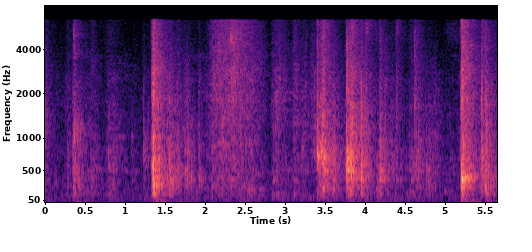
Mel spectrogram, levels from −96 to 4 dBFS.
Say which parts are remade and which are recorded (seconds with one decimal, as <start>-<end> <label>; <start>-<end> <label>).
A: 0.0-5.7 recorded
